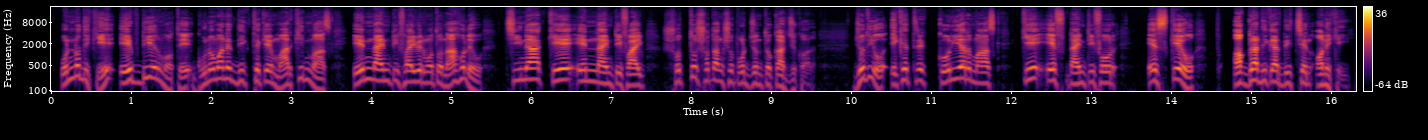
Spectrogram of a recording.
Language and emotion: Bengali, neutral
